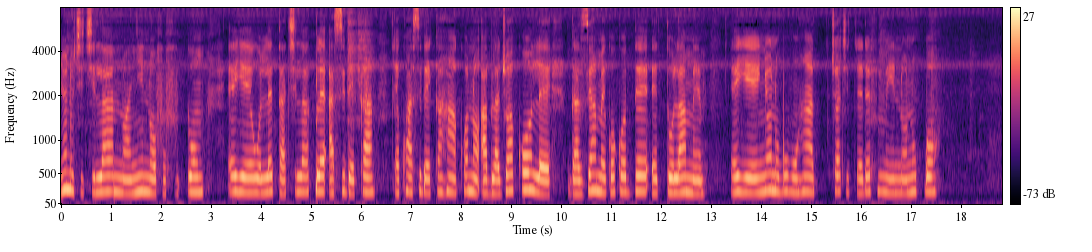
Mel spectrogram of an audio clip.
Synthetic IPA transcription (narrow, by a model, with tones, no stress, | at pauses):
ɲɔ̃˦nũ˨t͡ɕi˨t͡ɕi˨la˦nɔ̃˨a˨ɲĩ˦nɔ̃˨fu˨fu˨t̪o˦m | e˦je˦wo˦lɛ˦t̪a˨t͡ɕi˦la˦k͡ple˦ʔa˨si˦ɖɛ˨ka˦ | ɛ˨kɔ˦a˨si˦ɖɛ˨ka˦ɦã˦kɔ˦nɔ̃˨ʔa˨bla˨d͡ʒɔ˦a˦kɔ˦le˨ | ɡa˨zi˦a˨mɛ̃˨kɔ˦kɔ˦d̪ɛ˦e˨t̪o˦la˦mɛ̃˨ | e˦je˦ɲɔ̃˦nũ˨bu˦bu˨ɦã˦ | t͡ʃɔ˦a˦t͡ɕi˨t̪ɾɛ˨ɖɛ˦fi˦mẽ˨nɔ̃˨nũ˦k͡pɔ˦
